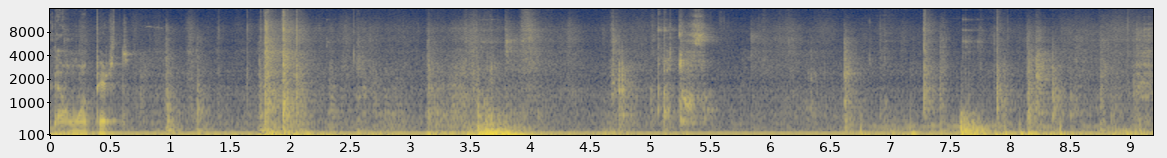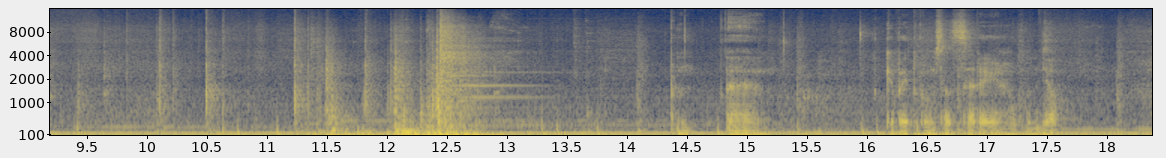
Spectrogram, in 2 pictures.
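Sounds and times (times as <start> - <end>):
speech: 0.1 - 0.8, 16.6 - 17.8
steady low hum: 0.6 - 18.3
worn broken door in a building banging: 0.7 - 5.0, 6.8 - 13.9.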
